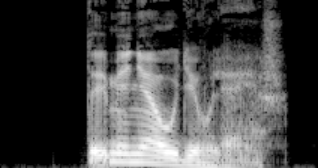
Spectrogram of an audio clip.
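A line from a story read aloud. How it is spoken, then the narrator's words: Even, level voice. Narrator (Russian): ровным голосом произнес Амнис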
